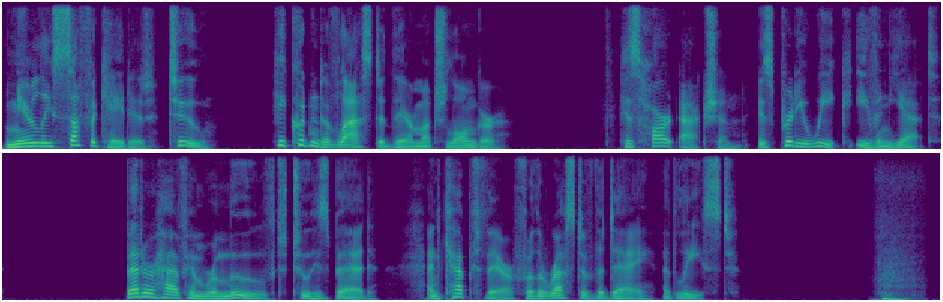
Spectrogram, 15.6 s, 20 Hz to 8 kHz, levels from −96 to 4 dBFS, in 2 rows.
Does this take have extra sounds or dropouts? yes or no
yes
